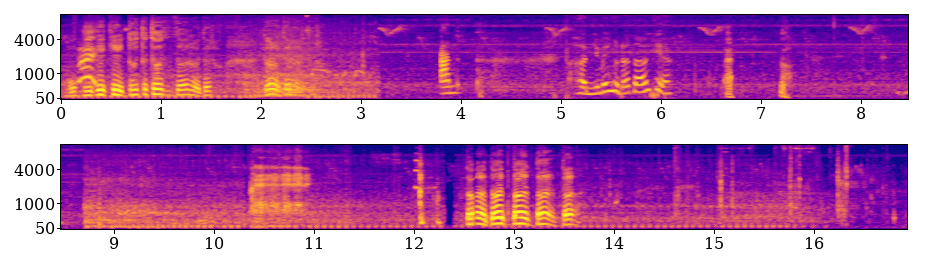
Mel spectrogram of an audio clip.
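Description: A motorbike engine hums as it rolls up and idles.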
